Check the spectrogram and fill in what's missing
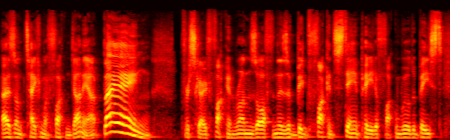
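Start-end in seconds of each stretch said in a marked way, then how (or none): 1.6-2.3 high, loud "bang"; explosive and high-pitched; sudden imitated gunshot. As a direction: burst out with the shot. Imitates the gunshot in his story.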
